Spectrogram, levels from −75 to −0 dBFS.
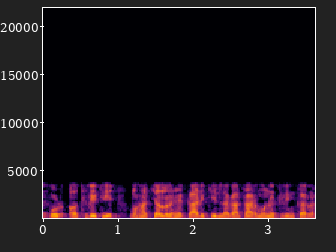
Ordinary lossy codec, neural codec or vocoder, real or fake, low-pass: Opus, 64 kbps; vocoder, 44.1 kHz, 128 mel bands, Pupu-Vocoder; fake; 3.6 kHz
